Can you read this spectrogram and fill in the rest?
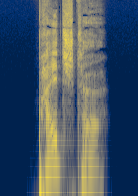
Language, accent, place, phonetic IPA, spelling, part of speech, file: German, Germany, Berlin, [ˈpaɪ̯t͡ʃtə], peitschte, verb, De-peitschte.ogg
- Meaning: inflection of peitschen: 1. first/third-person singular preterite 2. first/third-person singular subjunctive II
